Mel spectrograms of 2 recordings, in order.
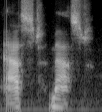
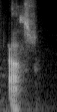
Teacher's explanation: we drop the K in order to make it easier and faster to speak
